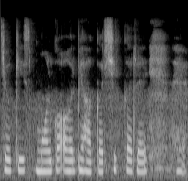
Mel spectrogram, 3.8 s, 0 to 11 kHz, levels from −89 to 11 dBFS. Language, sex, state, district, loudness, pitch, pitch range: Hindi, female, Uttar Pradesh, Varanasi, -15 LUFS, 195 Hz, 185-205 Hz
